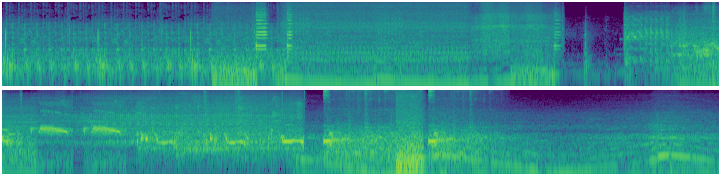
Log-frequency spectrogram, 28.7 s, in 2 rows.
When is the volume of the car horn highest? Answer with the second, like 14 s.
5 s.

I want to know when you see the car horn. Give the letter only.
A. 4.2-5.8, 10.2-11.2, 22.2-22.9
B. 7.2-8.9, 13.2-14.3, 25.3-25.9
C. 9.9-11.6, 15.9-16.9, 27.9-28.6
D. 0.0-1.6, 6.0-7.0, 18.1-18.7
A.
